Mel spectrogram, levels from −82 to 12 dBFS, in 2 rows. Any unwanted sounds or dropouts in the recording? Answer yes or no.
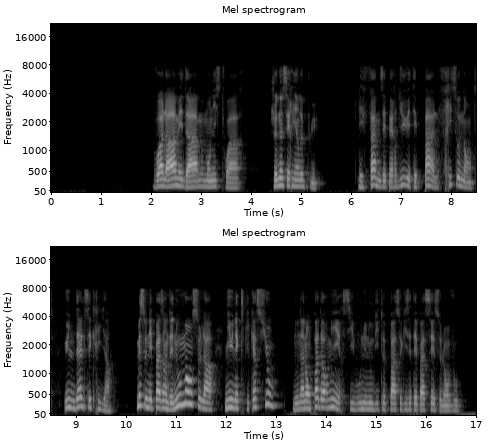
no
